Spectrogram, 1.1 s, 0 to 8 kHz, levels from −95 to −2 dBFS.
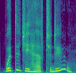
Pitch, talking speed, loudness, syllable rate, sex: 255 Hz, 315 wpm, -18 LUFS, 7.1 syllables/s, female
